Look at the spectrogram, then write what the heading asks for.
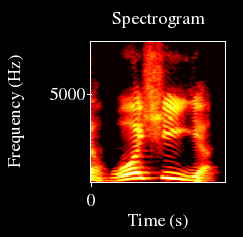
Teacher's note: حلق کے ابتدائی یعنی شروعاتی حصے سے غین ادا ہوتا ہے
